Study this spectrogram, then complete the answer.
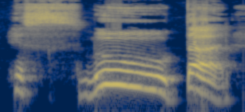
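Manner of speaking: whispered hiss, loud lowing moo, heavy thud; voiced hiss moo thud. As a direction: act out the nearby machine noise. Nearby slaughterhouse noise voiced.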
